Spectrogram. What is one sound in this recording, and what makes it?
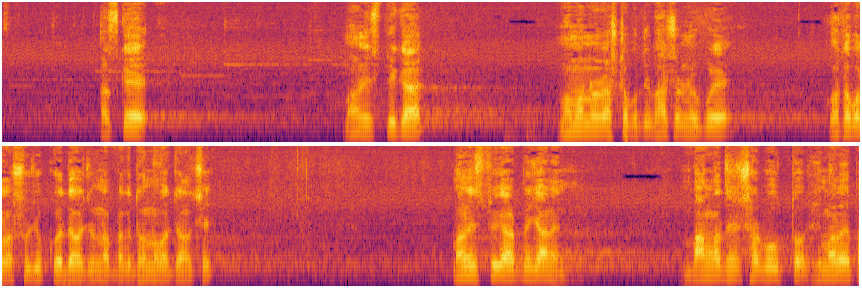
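An elderly man speaks in short, halting phrases into a microphone.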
